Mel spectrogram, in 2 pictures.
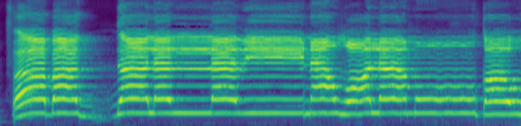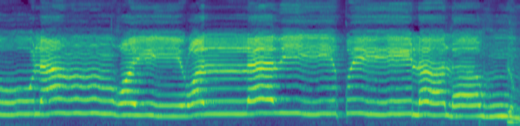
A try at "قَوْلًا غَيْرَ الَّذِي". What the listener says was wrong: कौलन पे गुन्ना क्यों कर दिया? गैन रुफिल किया आगे कौलन गैरल्लज़ी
